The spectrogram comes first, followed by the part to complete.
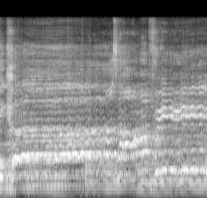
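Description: A woman singing a slow gospel song live into a microphone, holding long notes with vibrato.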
